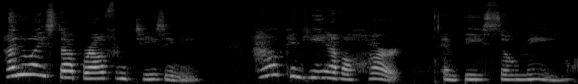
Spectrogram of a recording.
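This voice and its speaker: A sensitive little schoolgirl from a storybook, acted out by a woman reader, plaintive and earnest yet brave. Her voice sits a little high and moves up and down in a very animated way. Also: measured pace, gravelly. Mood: worried, plaintive. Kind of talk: children's storybook character voice.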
